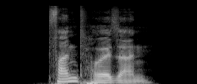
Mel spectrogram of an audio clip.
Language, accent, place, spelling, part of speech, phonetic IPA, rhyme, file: German, Germany, Berlin, Pfandhäusern, noun, [ˈp͡fantˌhɔɪ̯zɐn], -anthɔɪ̯zɐn, De-Pfandhäusern.ogg
- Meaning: dative plural of Pfandhaus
